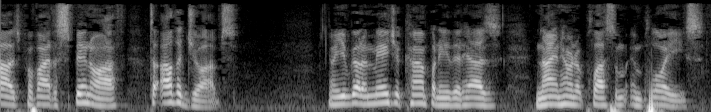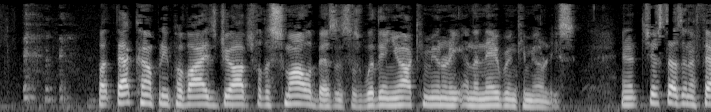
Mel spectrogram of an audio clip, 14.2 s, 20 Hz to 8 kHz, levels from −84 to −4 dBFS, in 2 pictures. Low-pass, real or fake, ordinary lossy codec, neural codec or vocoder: 7.2 kHz; real; MP3, 32 kbps; none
